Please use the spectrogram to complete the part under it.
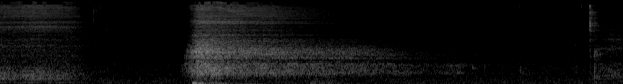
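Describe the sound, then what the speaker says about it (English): A single big, deep breath drawn in around two seconds, loud and close, then a long, slowly fading exhale, alone in a quiet room with no talk and a small click near the end. "And then we take a big breath."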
